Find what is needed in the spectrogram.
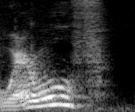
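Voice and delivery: stunned, incredulous disbelief, voice shooting way up high. Retelling someone's reply to a grim story, retelling a disbelieving question. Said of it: "in disbelief".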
